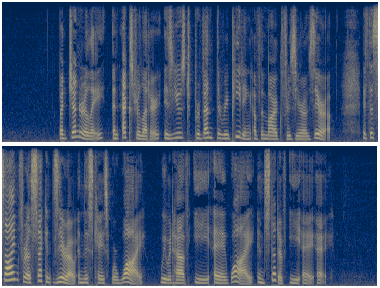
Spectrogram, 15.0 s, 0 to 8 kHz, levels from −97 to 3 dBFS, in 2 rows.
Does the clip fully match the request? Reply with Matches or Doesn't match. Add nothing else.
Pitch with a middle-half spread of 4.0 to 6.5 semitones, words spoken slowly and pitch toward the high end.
Matches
